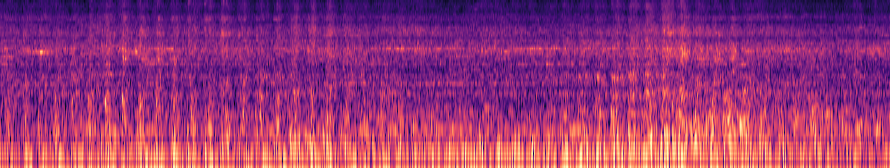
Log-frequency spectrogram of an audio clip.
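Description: Freight cars of a CSX coal train rolling past at steady speed: a continuous loud rumble with rapid clickety-clack from the wheels over the rail joints.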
